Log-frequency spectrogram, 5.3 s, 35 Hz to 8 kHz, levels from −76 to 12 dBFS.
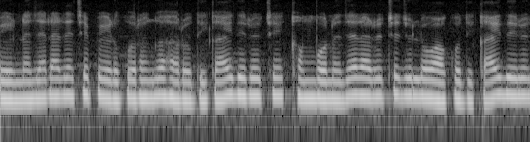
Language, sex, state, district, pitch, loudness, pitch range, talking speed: Rajasthani, female, Rajasthan, Churu, 190 Hz, -14 LUFS, 180-200 Hz, 270 wpm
